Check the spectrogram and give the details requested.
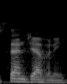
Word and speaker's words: Sanjevani: Now, I was pronouncing the name of your clinic wrong. It's Sanjevani. Sanjevani. I thought it was Sanjevani.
